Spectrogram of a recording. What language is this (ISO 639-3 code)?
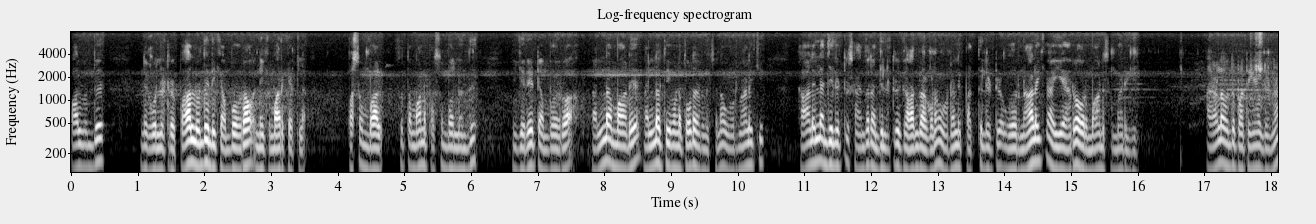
tam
